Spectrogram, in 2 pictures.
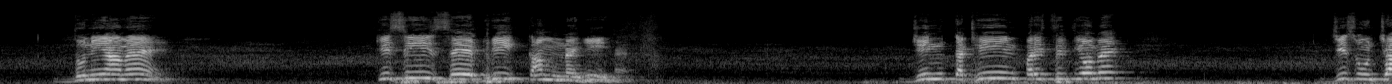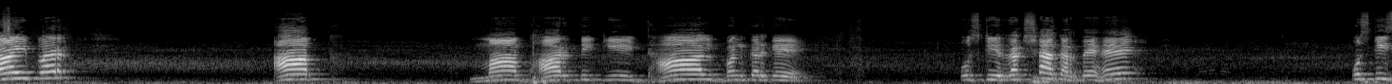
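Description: An elderly man speaks forcefully into a microphone outdoors, in bursts with pauses.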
